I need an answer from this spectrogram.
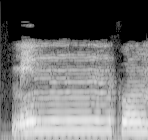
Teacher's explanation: اور یہاں پہ آپ دیکھیں نون ساکن کے بعد حروف اخفاء میں سے کاف آ رہے ہیں، یہاں پہ آپ نے اخفاء کرنا ہے، ناک میں آواز لے کے جائیں گے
